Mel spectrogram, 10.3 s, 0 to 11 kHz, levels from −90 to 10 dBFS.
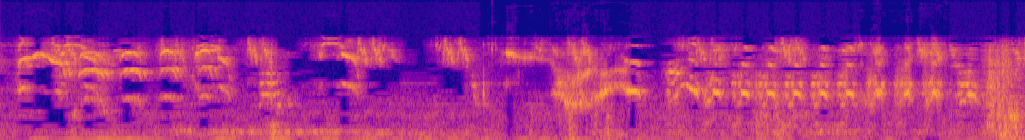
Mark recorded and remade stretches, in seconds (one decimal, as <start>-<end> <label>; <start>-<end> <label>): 0.0-4.8 recorded; 4.8-6.3 remade; 6.3-8.6 recorded; 8.6-9.5 remade; 9.5-10.3 recorded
